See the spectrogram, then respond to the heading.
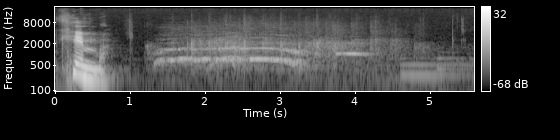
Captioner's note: audience applauds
